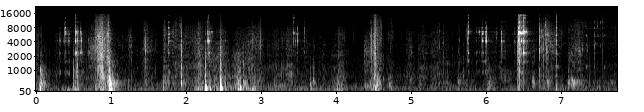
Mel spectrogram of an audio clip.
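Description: A hammer taps sharply on a shoe sole.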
